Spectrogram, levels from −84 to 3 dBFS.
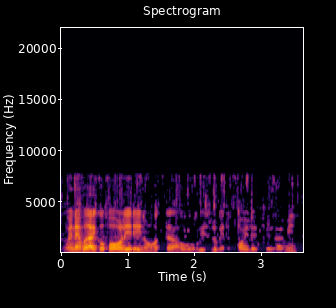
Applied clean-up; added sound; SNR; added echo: classical method spectral subtraction.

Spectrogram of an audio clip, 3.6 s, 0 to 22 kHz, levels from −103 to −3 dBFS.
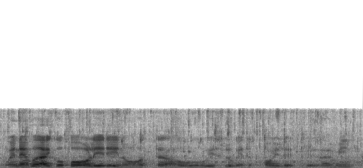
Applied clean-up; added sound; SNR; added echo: none; Drip; 20 dB; none.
